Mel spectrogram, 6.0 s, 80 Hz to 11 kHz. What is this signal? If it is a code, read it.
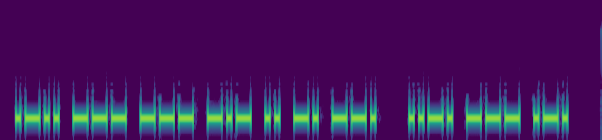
Morse code, heard as a keyed tone, about 25 wpm, 600 Hz. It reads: LOOKING FOR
